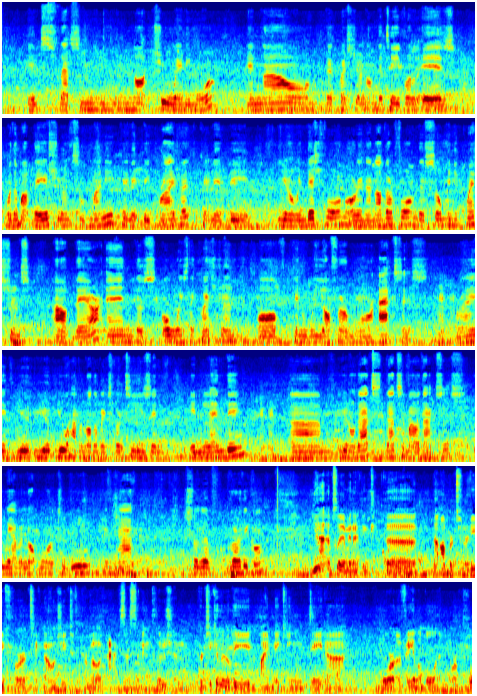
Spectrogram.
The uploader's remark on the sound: at the First physical Fintech event in Amerstdam Money2020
